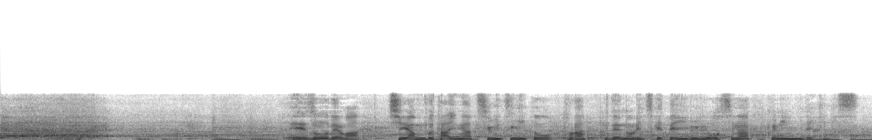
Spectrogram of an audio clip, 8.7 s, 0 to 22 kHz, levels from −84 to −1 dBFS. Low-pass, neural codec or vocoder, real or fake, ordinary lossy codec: 7.2 kHz; autoencoder, 48 kHz, 32 numbers a frame, DAC-VAE, trained on Japanese speech; fake; none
